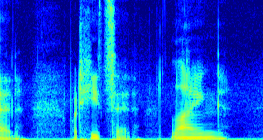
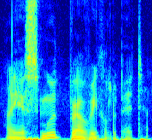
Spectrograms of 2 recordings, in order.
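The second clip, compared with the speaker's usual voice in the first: ordinary delivery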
